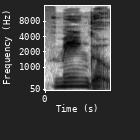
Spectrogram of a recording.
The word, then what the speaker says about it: mango: Mango. Use the long a. It's not mango and it's not mango in English. It is mango. With this word, we pronounce the hard g sound.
